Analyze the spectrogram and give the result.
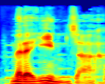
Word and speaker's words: Yinzer: Meta Yinzer. Meta Yinza. – Right. – Meta Yin. – Yes.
